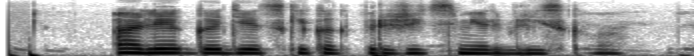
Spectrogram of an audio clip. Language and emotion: Russian, neutral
